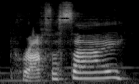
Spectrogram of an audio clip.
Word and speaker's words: prophesy: know the difference between prophesy and prophecy. They're spelled the same, but the noun and the verb are pronounced differently.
